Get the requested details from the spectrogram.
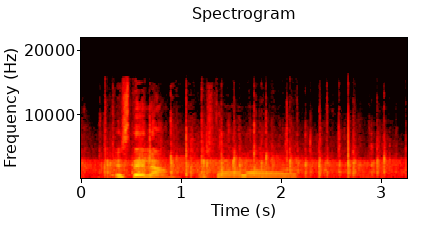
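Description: Young women cheer and squeal excitedly nearby.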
